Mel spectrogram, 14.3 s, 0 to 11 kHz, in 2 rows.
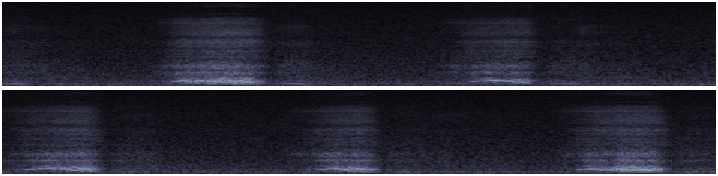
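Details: Man snoring while insisting he is not asleep: loud, rough snores about every 2.8 seconds, roughly 21 breaths a minute, with quiet exhalations between.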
